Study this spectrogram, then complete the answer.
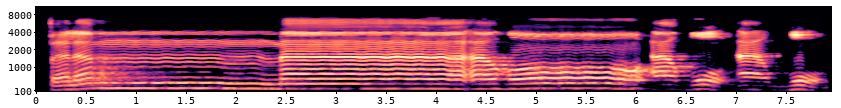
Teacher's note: Terus mim tasydidnya dilamakan.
